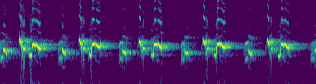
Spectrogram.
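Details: Yellow-vented bulbul singing vigorously in long rapid 'ropel' style, played as a lure to draw replies from other bulbuls: paired liquid whistled phrases with a quick upward flick, repeated about every three-quarters of a second.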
